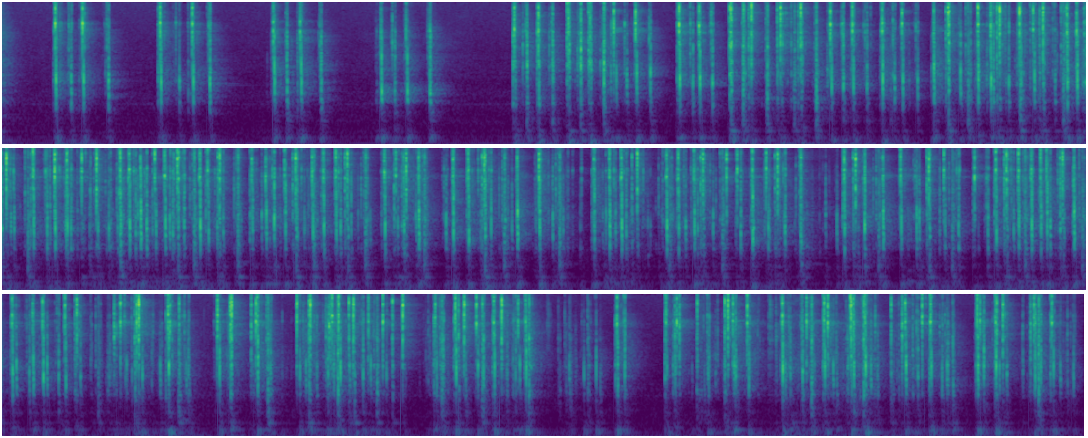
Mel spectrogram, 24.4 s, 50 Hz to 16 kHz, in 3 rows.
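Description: Logitech G512 SE mechanical keyboard with clicky, tactile blue-style switches being typed on steadily, a close, continuous stream of sharp clicks with a few pauses near the start and no talking.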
